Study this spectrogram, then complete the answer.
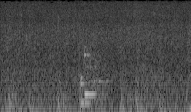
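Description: A soft chime rings as berries are picked up.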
